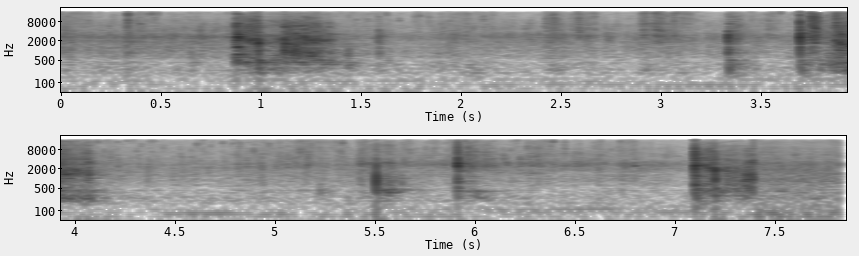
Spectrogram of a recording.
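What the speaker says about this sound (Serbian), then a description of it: "Sve ću promešati i nastaviti da pržim dok povrće ne omekša." Vegetables with ground sweet paprika fry in a pan while being stirred, with several loud scraping stir strokes rising over a low continuous sizzle, close and without speech.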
